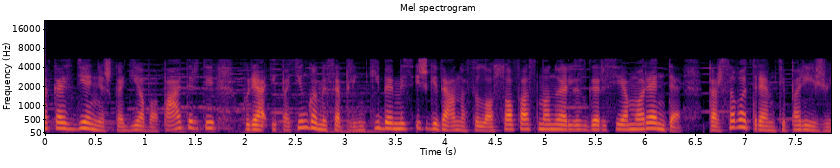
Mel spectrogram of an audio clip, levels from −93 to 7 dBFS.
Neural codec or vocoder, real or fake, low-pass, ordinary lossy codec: none; real; 5.4 kHz; Opus, 64 kbps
